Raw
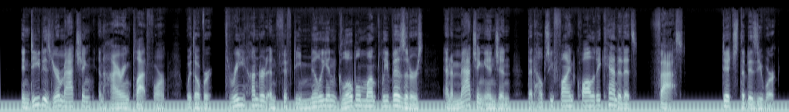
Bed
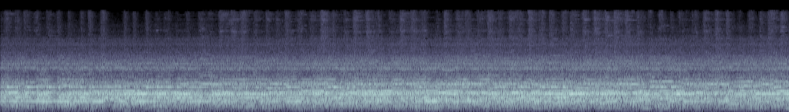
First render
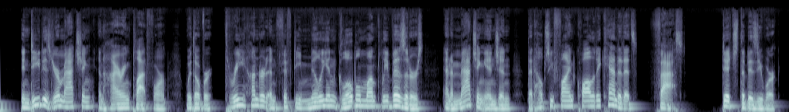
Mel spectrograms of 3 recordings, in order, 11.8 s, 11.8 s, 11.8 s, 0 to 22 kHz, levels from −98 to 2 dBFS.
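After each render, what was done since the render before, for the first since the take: hum notches 50/100/150/200/250 Hz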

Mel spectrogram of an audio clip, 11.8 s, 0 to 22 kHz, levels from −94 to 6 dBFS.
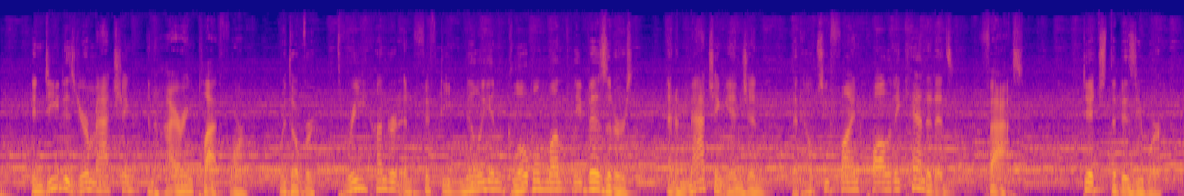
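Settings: add bed -2 dB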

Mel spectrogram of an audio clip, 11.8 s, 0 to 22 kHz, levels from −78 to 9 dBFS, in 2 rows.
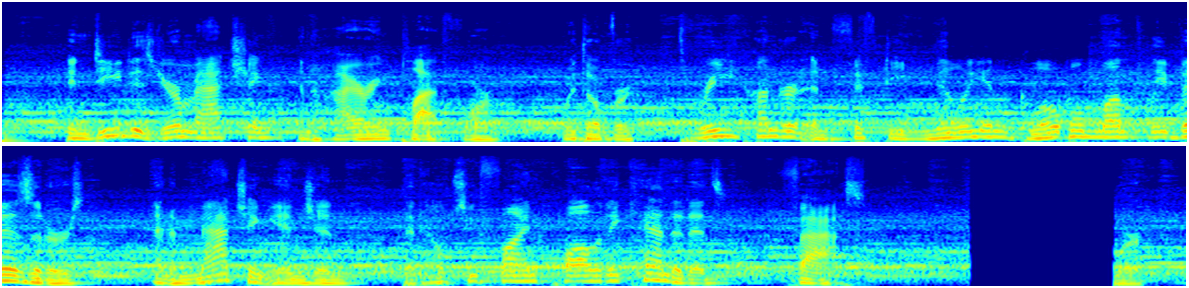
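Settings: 4.72–5.43 s: distance through air 280 m; 10.76–11.48 s: mute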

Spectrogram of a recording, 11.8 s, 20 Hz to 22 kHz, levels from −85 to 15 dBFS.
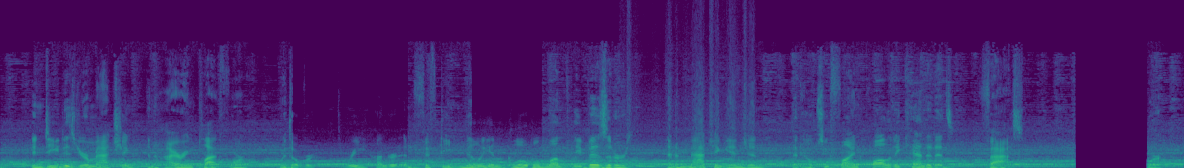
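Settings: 2.93–4.09 s: band-pass filter 530 Hz, Q 0.71; 6.20–7.58 s: median filter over 9 samples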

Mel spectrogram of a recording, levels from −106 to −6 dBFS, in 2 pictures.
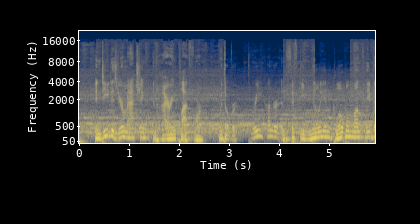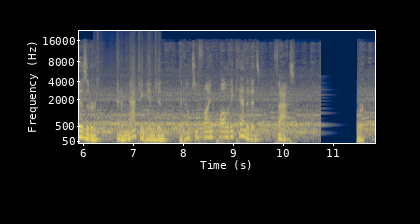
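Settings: peaking EQ 840 Hz -7 dB 2.6 oct; de-hum 271.8 Hz, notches 18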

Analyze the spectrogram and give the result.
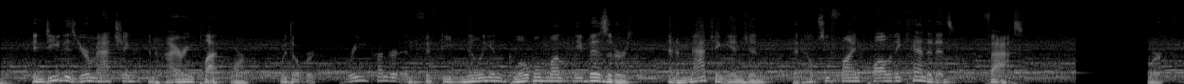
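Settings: trim -7.5 dB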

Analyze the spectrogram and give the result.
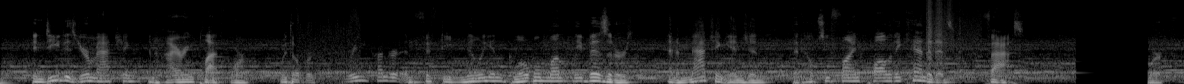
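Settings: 1.04–1.50 s: distance through air 320 m; 2.96–3.61 s: send-on-delta sampling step -41.5 dBFS; 9.26–9.84 s: block-companded coder 3-bit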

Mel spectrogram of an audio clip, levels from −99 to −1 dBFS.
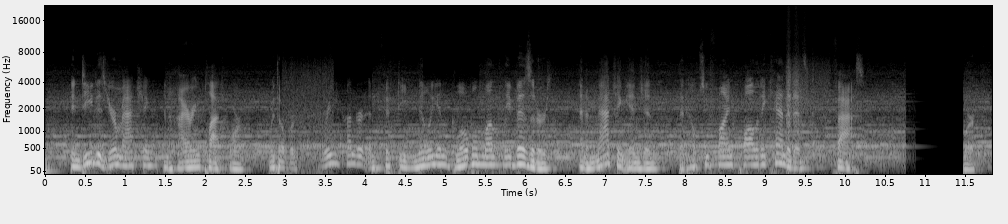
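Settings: distance through air 280 m; delay 123 ms -23 dB

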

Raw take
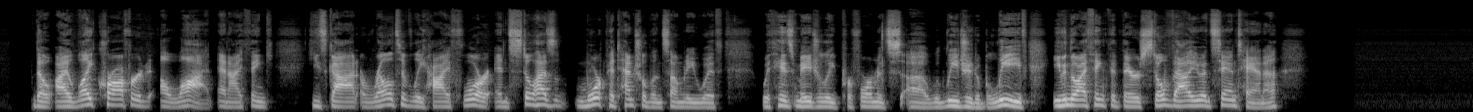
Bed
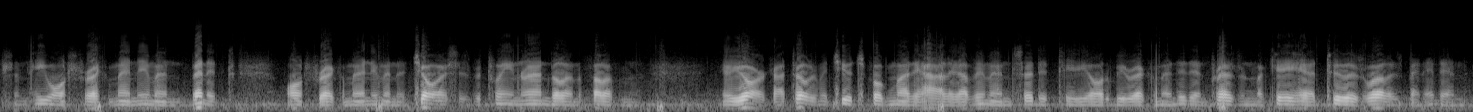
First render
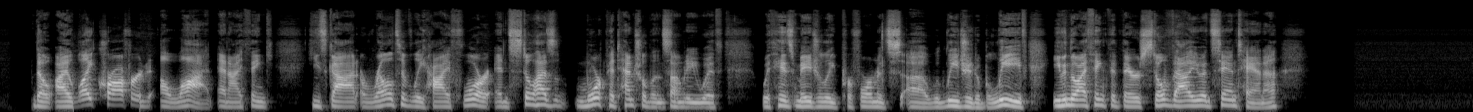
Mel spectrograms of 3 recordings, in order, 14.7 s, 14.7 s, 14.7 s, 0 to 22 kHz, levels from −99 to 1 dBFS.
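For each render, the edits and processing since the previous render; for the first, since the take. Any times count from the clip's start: 0.73–1.40 s: three-band isolator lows -21 dB, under 360 Hz, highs -18 dB, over 7.9 kHz; 6.54–7.10 s: doubling 29 ms -6 dB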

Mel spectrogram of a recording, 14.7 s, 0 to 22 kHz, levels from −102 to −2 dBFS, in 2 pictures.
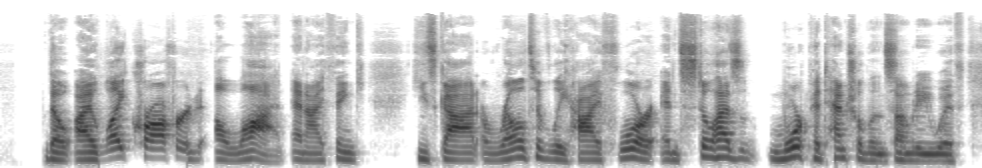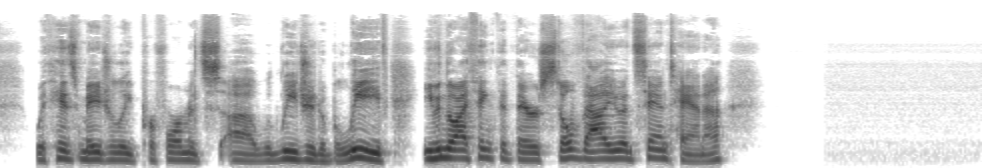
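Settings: no audible change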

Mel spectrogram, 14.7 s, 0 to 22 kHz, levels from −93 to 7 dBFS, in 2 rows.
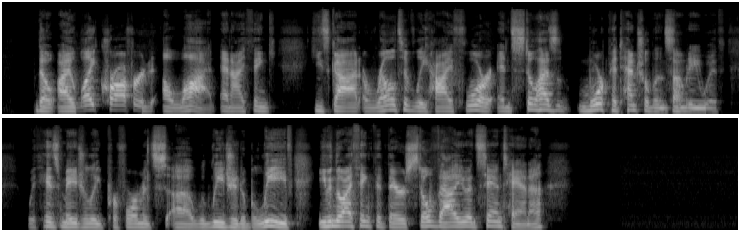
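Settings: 7.03–7.81 s: gain -9.5 dB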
